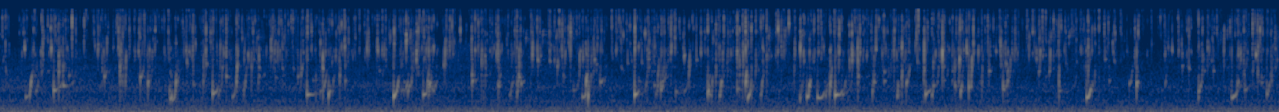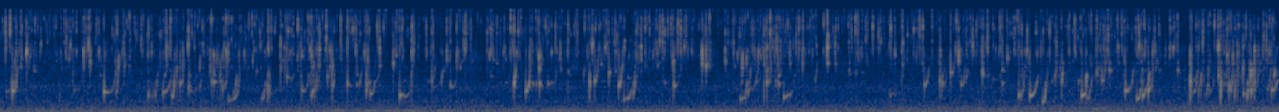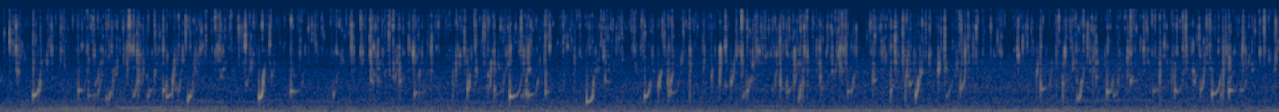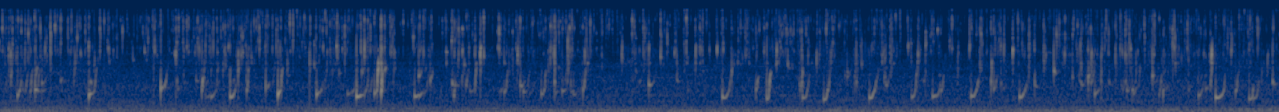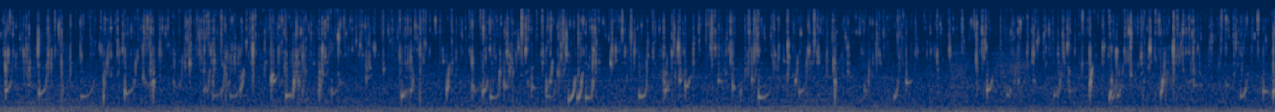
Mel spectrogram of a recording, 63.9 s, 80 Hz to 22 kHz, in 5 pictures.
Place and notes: Slow trickle of the fountain on a cold morning, watching two men doing Tai Chi exercises in the sun.
Zoom H4n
